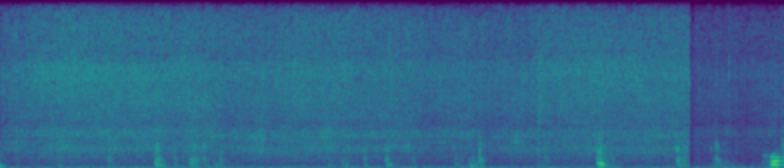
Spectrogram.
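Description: Soy sauce noodles stir-fried in a pan with soy sauce, sweet soy sauce, dark soy sauce, sugar and pepper, giving a steady sizzle broken by repeated scraping stirs and clanks near the end.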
